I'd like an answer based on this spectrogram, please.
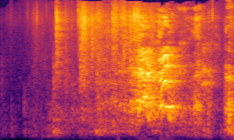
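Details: Italian Greyhound at home indoors giving a short, harsh yelping bark that swells to its loudest midway through, followed by a brief second bark at the very end.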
